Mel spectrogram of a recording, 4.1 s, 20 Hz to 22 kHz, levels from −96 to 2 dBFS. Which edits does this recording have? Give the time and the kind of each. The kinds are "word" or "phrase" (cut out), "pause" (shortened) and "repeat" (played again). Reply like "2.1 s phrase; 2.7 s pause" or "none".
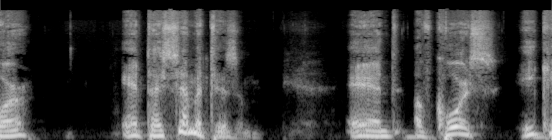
none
